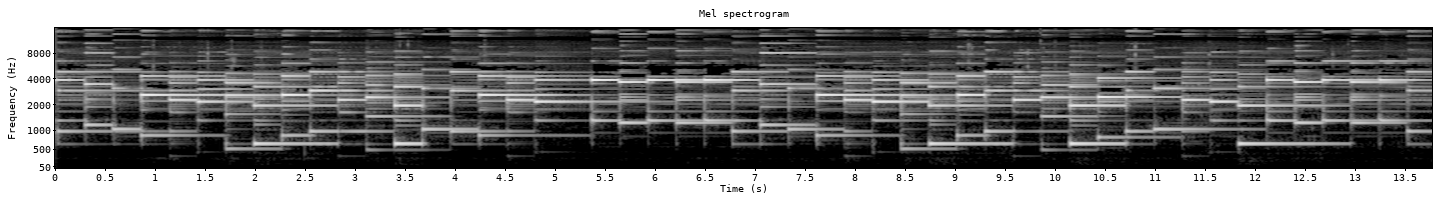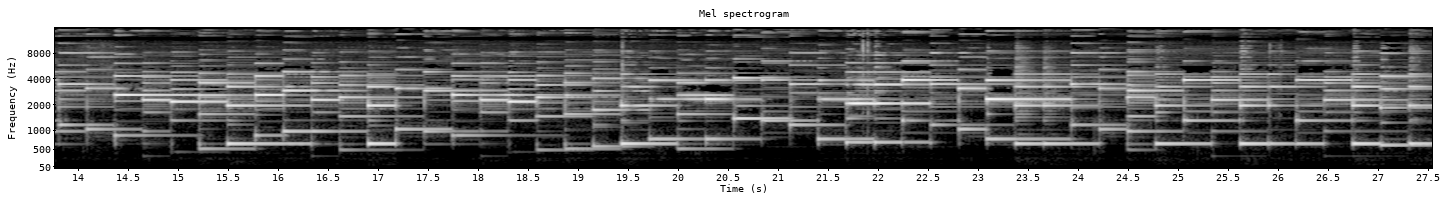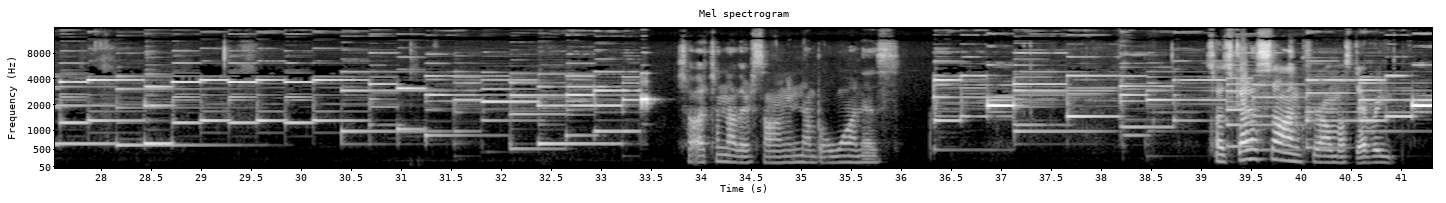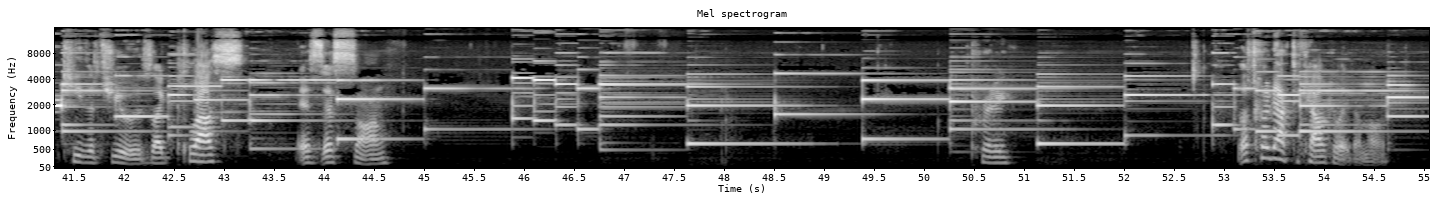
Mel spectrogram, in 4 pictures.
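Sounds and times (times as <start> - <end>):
electronic beeping melody: 33.2 - 33.6, 36.4 - 37.3, 38.4 - 43.2.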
